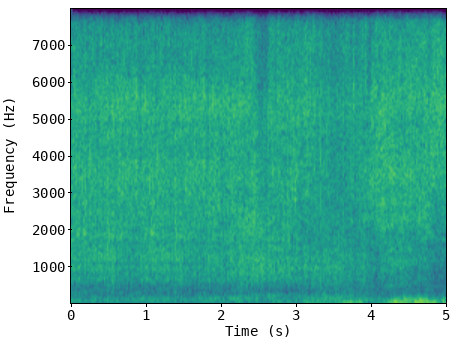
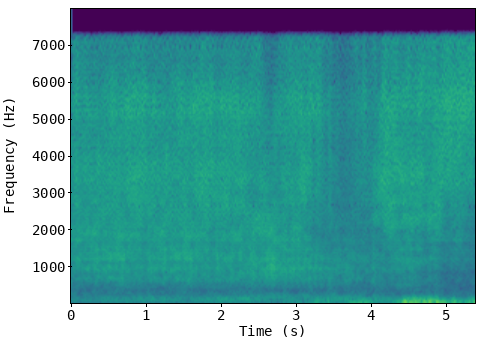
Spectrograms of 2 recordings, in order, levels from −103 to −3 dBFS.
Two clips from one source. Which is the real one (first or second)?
first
